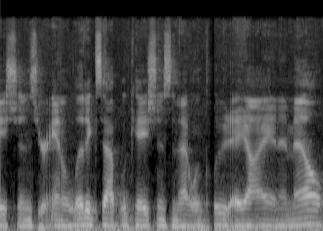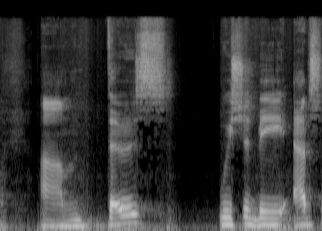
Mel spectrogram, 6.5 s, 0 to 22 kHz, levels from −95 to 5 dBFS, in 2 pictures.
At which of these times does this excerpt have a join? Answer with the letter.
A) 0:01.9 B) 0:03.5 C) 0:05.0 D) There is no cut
D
